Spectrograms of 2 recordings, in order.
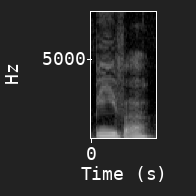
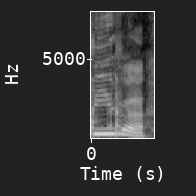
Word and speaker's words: Belvoir: Apparently it's pronounced beaver. I recently found out. I haven't called it that. Beaver. Apparently it's called Beaver.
